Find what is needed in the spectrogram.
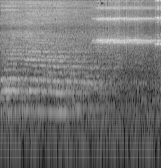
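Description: Voices shouting in a large hall, with a long, shrill referee's whistle starting about three-quarters of the way through.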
